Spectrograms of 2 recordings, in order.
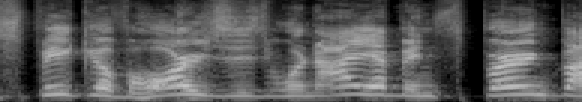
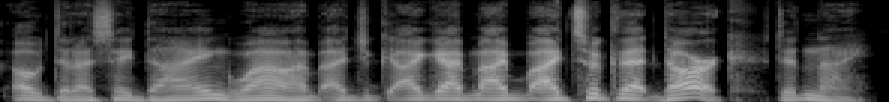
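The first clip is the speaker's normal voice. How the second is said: deep character voice; 11 semitones lower, 4 dB quieter than usual. Acted.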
